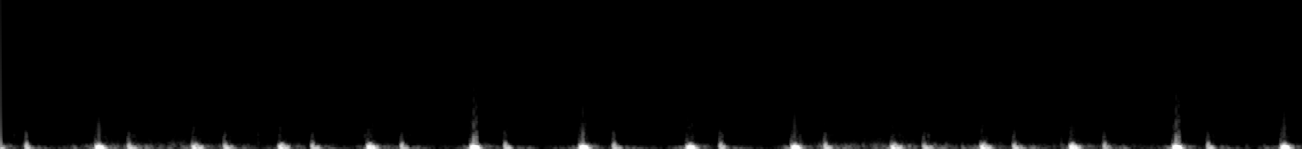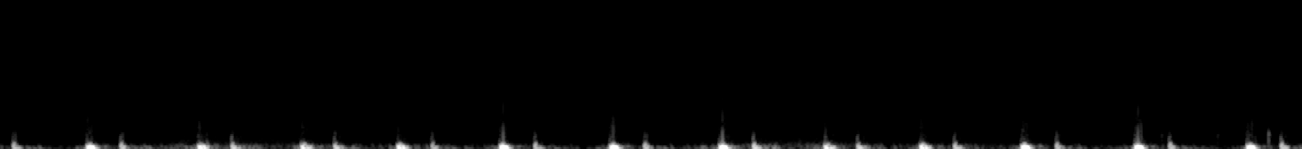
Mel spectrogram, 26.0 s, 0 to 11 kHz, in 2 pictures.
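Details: Male heartbeat heard through a stethoscope: steady, slow, clear lub-dub pairs at about 56 beats a minute; normal heart sounds at a slow rate.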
